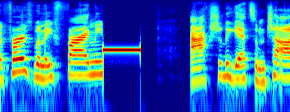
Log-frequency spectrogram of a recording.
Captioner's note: beep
